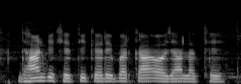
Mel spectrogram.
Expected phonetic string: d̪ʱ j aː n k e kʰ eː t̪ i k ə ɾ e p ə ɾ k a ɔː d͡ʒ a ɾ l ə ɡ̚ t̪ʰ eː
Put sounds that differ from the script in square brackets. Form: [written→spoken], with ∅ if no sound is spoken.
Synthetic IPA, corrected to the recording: d̪ʱ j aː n k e kʰ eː t̪ i k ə ɾ e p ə ɾ k a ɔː d͡ʒ a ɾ l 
